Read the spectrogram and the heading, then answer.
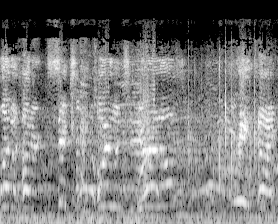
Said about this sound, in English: Who's clapping?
